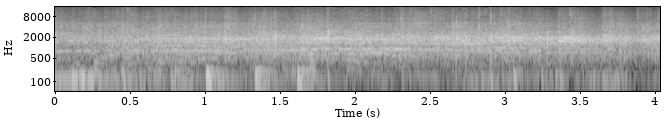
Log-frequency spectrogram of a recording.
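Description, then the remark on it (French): An audience applauds steadily at the end of a startup pitch for Infinity Space Providers, a dense wash of many hands clapping at once, fairly loud and sustained throughout, with a few low voices murmuring underneath. “Heureusement que vous l'avez applaudi”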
